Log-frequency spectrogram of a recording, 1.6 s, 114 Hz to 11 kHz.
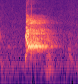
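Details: A 10-week-old Cardigan Welsh Corgi puppy in Adelaide, South Australia gives one sharp, high bark while play fighting with its sibling.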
